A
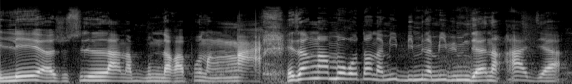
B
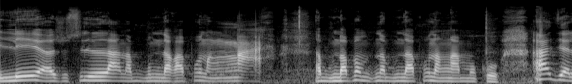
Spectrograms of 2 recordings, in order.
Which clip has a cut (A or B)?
A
